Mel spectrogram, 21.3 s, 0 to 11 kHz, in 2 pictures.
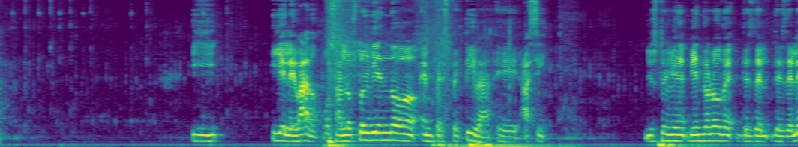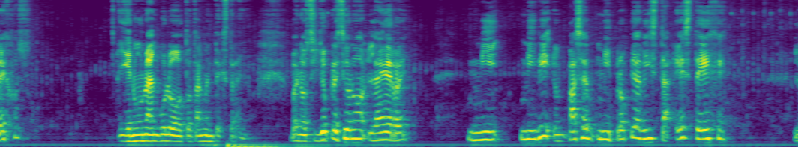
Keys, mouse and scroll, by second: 6.3 alt+Tab, 7.0 middle click, 7.5 scroll down 1, 15.0 click.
